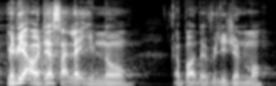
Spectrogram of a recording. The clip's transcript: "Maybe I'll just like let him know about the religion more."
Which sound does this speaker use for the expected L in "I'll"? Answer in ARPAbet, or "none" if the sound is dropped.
W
